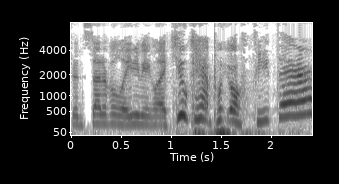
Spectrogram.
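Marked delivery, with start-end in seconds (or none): 1.1-2.4 high, loud, aggressive scolding. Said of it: "very aggressive about him not putting his feet up".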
